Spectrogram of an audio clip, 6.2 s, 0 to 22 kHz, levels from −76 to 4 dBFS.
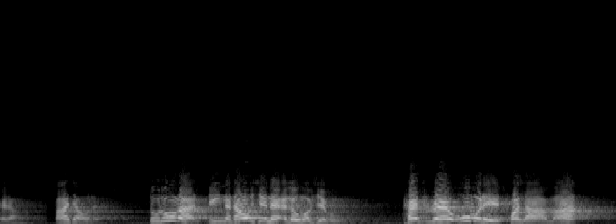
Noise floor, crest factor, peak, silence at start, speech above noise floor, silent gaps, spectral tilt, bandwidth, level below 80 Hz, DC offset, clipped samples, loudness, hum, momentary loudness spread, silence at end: -56 dBFS; 16 dB; -10 dBFS; 0 s; 31 dB; none; -6 dB/octave; 6 kHz; -64 dBFS; under 0.1%; under 0.1%; -25 LUFS; none; 14 LU; 0.1 s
